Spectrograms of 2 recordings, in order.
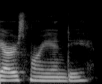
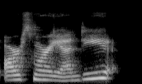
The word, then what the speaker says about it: ars moriendi: And going on to what you talk about throughout the book, I hope I'm saying it right, the ars moriendi. – Yeah, the ars moriendi. – The ars moriendi.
